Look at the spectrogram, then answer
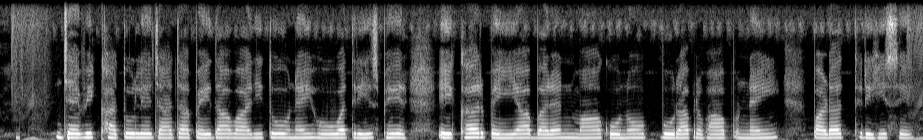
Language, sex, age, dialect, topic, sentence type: Chhattisgarhi, female, 25-30, Eastern, agriculture, statement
